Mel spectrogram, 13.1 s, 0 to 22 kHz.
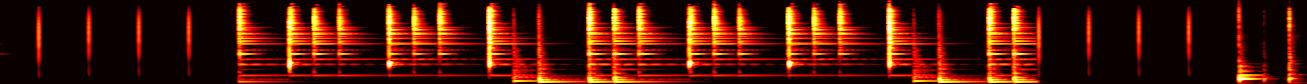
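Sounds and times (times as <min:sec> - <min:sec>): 
Latin American pilon rhythm: 0:02.4 - 0:10.4, 0:12.4 - 0:13.0.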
